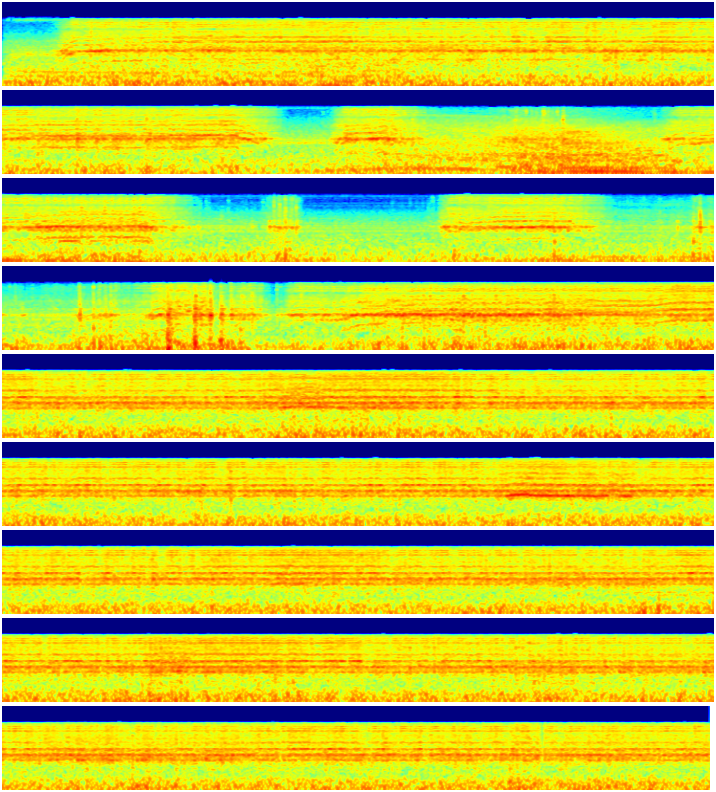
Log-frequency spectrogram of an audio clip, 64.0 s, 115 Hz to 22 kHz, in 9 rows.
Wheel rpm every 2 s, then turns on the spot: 110, 160, 160, 160, 130, 30, 20, 90, 20, 70, 30, 40, 110, 170, 190, 200, 200, 200, 200, 200, 200, 200, 200, 200, 200, 200, 200, 200, 200, 200, 200, 200.
16-18 20-22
